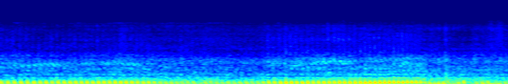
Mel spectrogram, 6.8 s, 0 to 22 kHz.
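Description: Honda H'ness CB350's single-cylinder engine running at low revs, a rapid, even exhaust beat that swells for a couple of seconds midway and then eases off again.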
